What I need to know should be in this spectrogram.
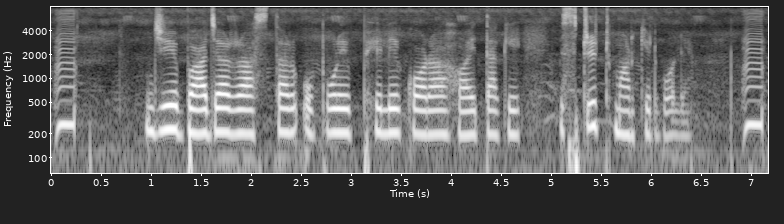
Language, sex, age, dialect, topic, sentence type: Bengali, female, 18-24, Northern/Varendri, agriculture, statement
